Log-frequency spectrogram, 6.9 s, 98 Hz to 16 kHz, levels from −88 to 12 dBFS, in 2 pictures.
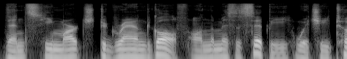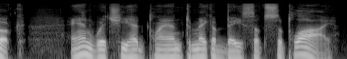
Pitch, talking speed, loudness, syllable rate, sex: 105 Hz, 200 wpm, -19 LUFS, 4.8 syllables/s, male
